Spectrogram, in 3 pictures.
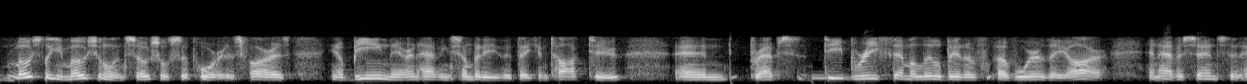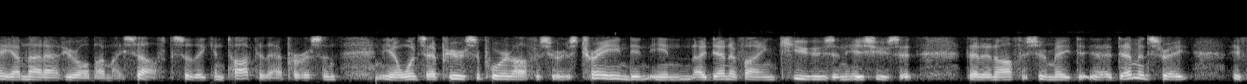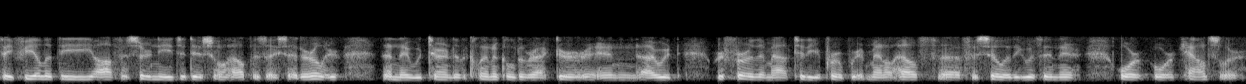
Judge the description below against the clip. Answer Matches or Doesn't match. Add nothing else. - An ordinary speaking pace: Matches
